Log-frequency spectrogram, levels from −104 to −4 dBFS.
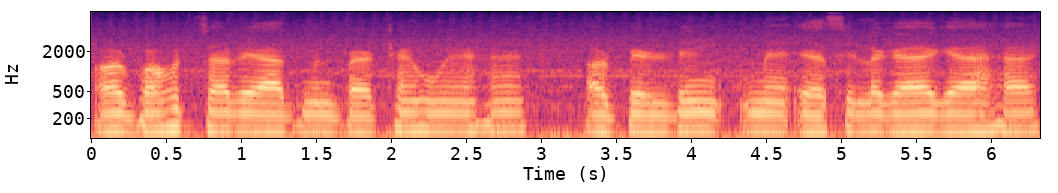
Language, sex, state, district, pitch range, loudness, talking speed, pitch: Hindi, male, Jharkhand, Palamu, 115-120 Hz, -16 LUFS, 135 wpm, 120 Hz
